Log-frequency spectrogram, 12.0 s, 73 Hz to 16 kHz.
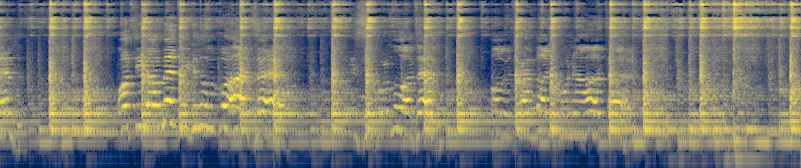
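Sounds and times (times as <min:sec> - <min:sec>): person singing ornamented lines: 0:00.0 - 0:00.7, 0:01.7 - 0:09.8
jingling frame drum: 0:00.0 - 0:12.0.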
